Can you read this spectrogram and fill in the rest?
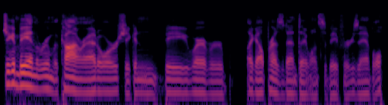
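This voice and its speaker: A man's voice: low-pitched, brisk, creaky, bright, forceful tone, no echo, dull audio. A man running an online tabletop roleplaying game as its game master.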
